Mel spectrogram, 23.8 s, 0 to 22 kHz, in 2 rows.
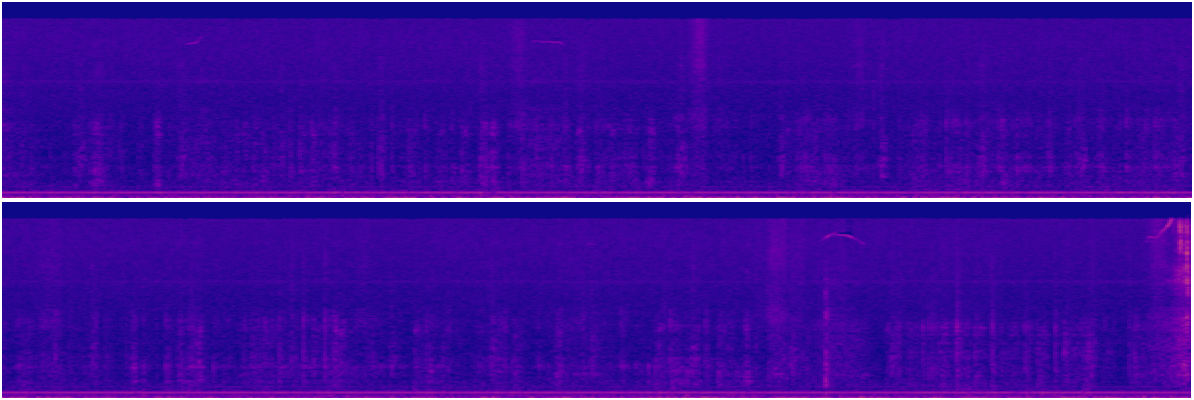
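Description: A Pilot Stella 90s fountain pen with a smooth, slightly springy nib writes on paper, giving soft, faint scratching strokes over a steady low hum, with no talking.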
